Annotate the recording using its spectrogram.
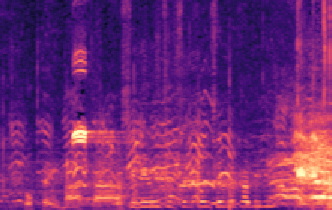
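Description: Spectators' voices talking beside a football pitch, with one short thud about three seconds in as the penalty kick is struck.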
